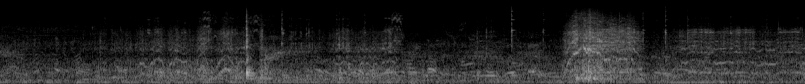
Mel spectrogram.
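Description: Electric RC rock crawler's motor and gearbox whirring as it crawls slowly up a rock face, with tyres scrabbling over the stone. A single sharp click comes about two and a half seconds in, and a louder rush of noise about six seconds in.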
